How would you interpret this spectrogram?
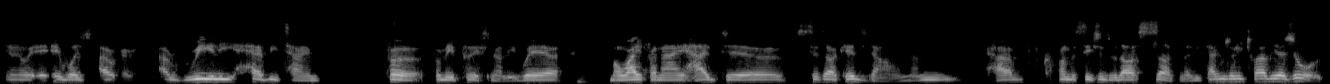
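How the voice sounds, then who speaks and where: Halting man from Trinidad and Tobago. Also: fairly low pitch, creaky, no echo, dull audio. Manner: halting, many restarts and repeated words. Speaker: football pundit and show host. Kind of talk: candid interview answers.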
